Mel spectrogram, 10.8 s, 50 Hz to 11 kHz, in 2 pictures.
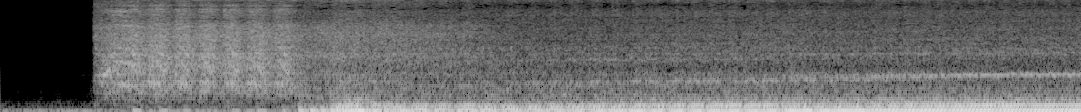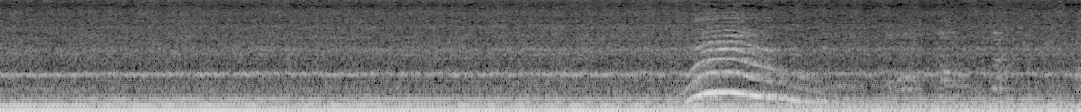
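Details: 2001 Honda CBR600 F4i after valve adjustment and reassembly, needed headlight plugged in to start: engine catches after brief crank, steady even run with smooth revs, no knocks or ticks, slight smoke from exhaust; normal running.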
